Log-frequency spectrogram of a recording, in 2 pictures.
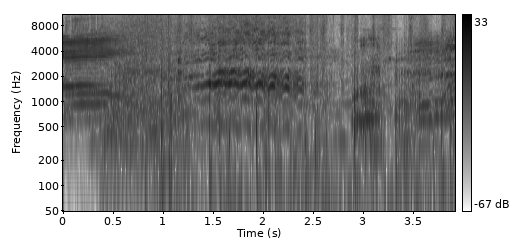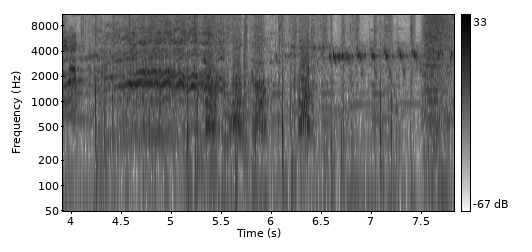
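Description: A cartoon horse whinnying twice, each call about a second long, over fast galloping hoofbeats and background music.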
